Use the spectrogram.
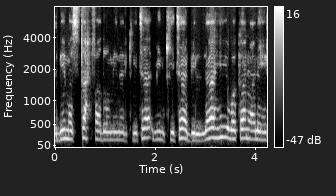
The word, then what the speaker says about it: استحفظوا: It says استحفظوا, not استحفظوا. It's like mean they save it.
